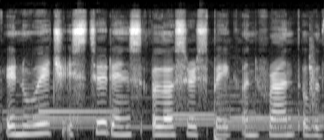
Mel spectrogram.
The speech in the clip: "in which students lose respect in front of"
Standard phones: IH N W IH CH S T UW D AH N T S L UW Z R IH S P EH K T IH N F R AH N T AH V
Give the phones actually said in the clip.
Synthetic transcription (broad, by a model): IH N W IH CH S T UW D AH N S L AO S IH S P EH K IH N F R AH N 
